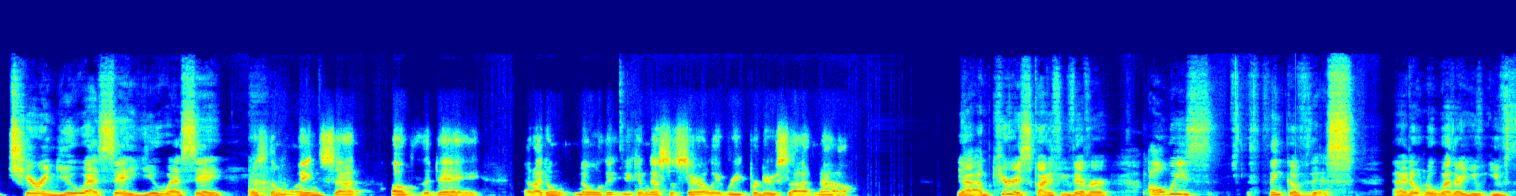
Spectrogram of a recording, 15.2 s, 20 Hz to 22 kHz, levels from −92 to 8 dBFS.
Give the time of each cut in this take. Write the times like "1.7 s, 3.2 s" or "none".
2.5 s, 11.4 s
